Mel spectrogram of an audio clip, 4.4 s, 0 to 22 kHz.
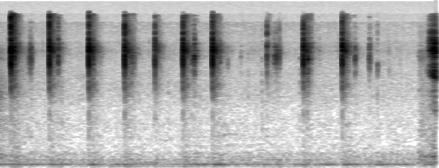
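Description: Magnetic metal earbud shells of a Kites Air KA-BT220 neckband clicking together again and again, a string of light, sharp, irregular clicks as the magnets snap them shut.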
